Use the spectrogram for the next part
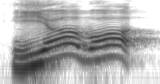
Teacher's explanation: इनका उच्चारण स्वर तथा व्यंजन के मध्य होता है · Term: अर्ध स्वर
